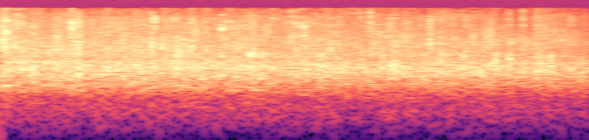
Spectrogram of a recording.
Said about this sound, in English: Can anybody give a hand clapping to God who is able?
